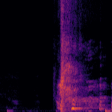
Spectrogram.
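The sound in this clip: One loud, sharp sneeze bursts out after a moment of near silence and trails off into a breathy tail, preceded by a tiny faint sound.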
